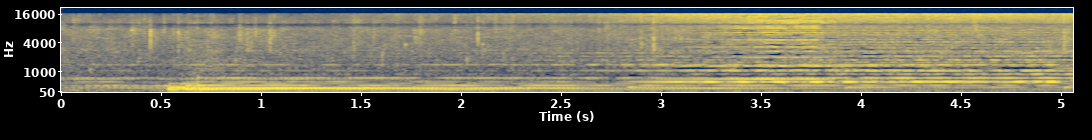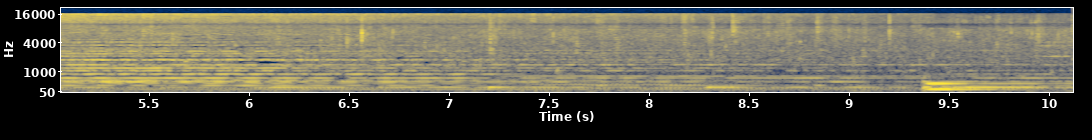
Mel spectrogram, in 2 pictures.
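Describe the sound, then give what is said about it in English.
Steady rainfall patters continuously on concrete, moderately loud, with a low droning hum underneath and a brief swell near the end. “The raindrop's rhythm briefly slows, then intensifies, peaceful and benevolent, a gift from moonlit skies.”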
